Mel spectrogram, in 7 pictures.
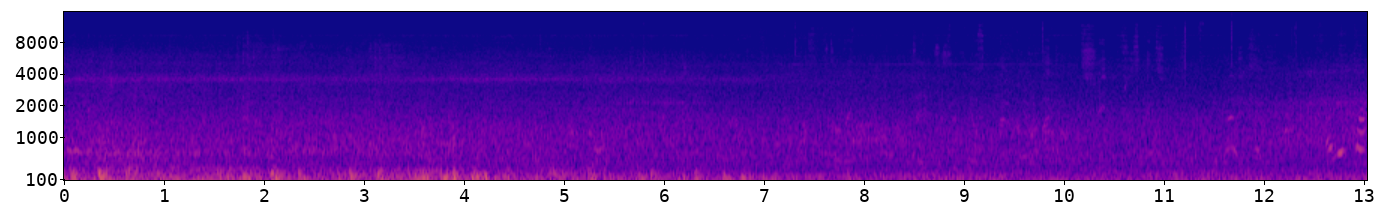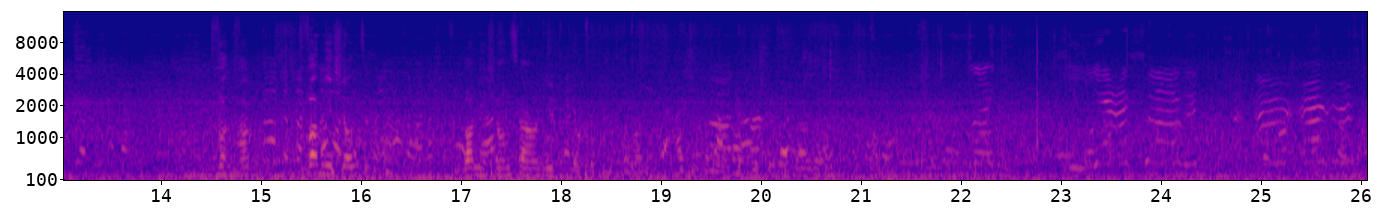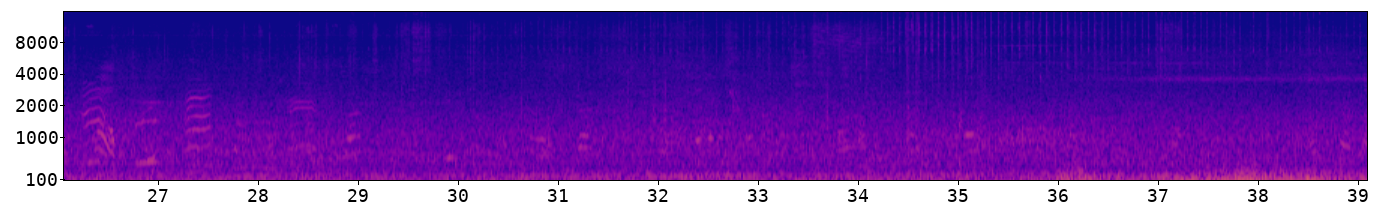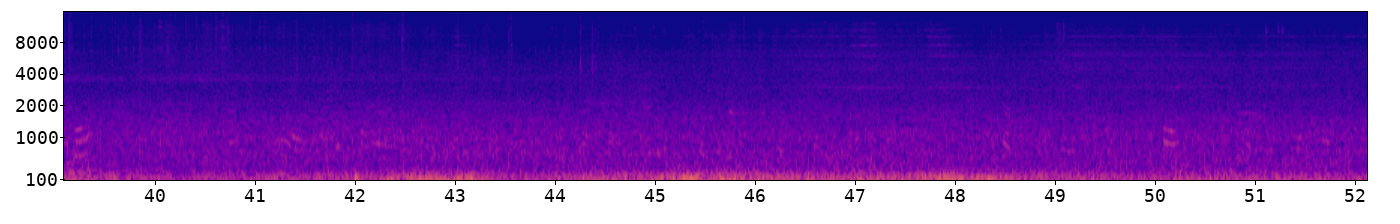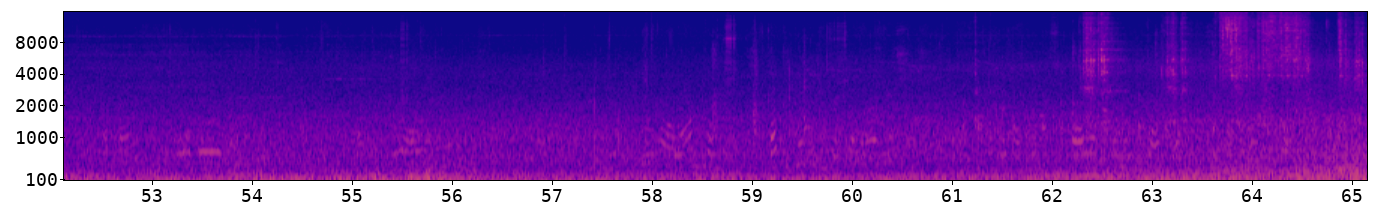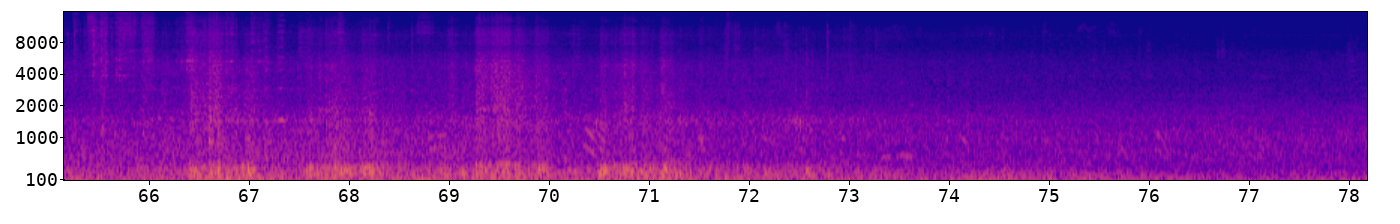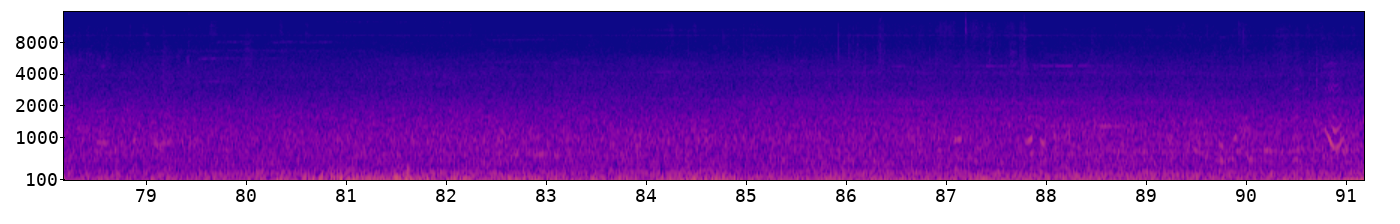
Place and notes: Poznan, Piatkowo, Sobieskiego tram loop - trams on the loop
trams creaking on the loop, passers-by.
Poznań, Poland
